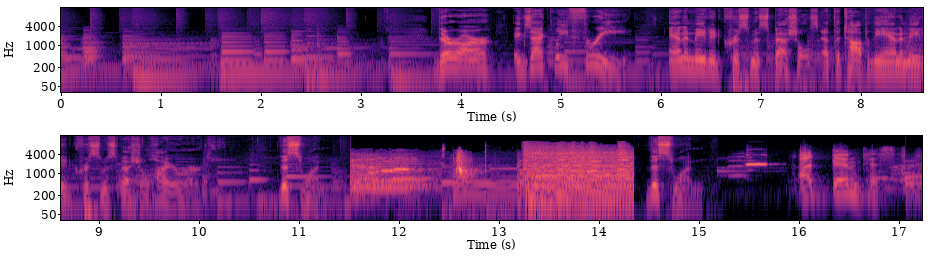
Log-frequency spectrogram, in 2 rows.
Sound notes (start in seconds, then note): 12.4 yoink sound; 15.2 high-pitched squeak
